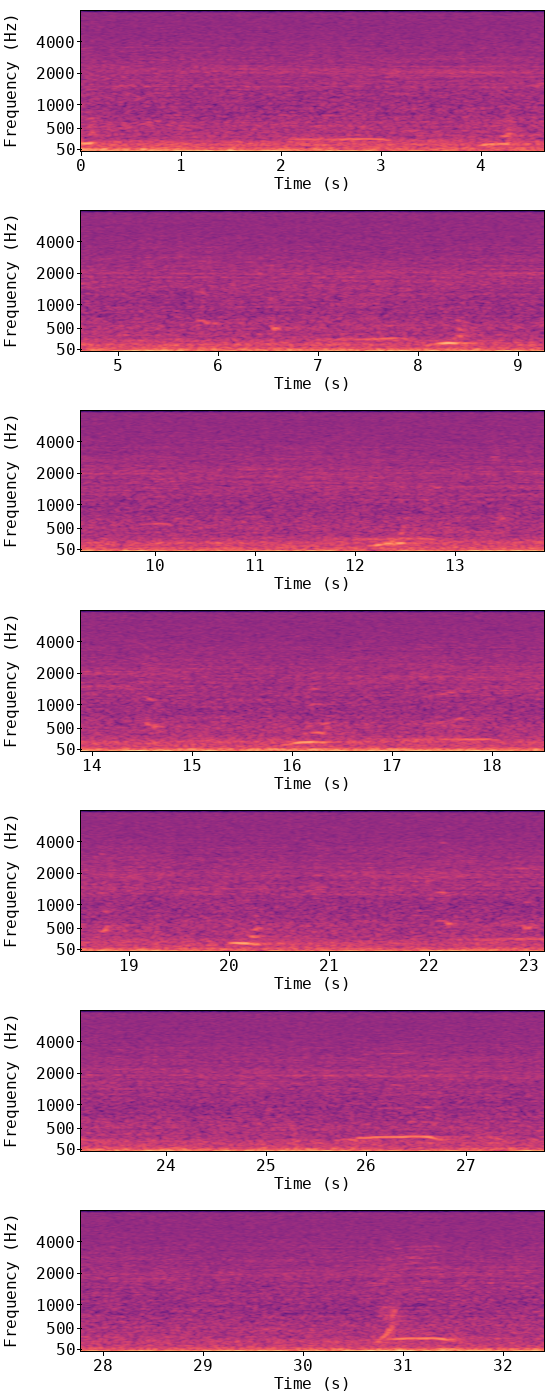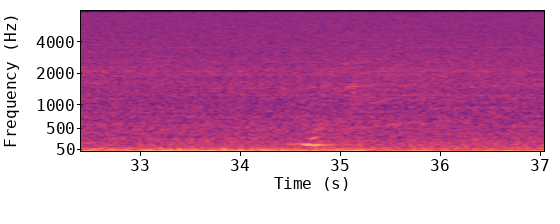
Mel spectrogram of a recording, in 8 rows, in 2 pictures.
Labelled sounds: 17.5	17.8	humpback whale, 1.2 to 1.4 kHz
26.2	26.5	humpback whale, 3.0 to 3.3 kHz

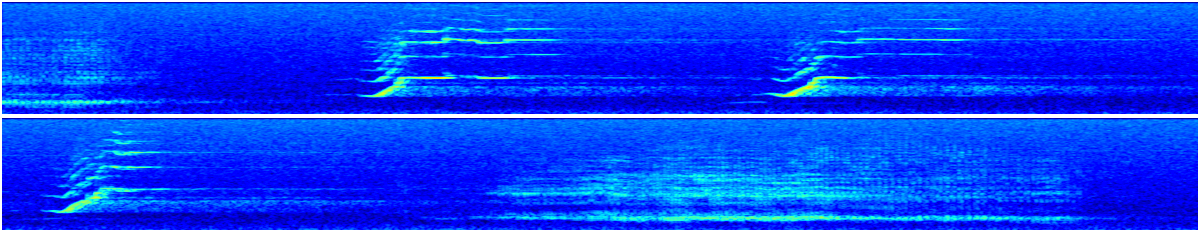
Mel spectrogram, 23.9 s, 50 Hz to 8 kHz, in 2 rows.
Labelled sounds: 3.5	5.6	humpback whale, 0.80 to 5.8 kHz
7.7	9.7	humpback whale, 0.80 to 5.3 kHz
12.3	13.7	humpback whale, 0.80 to 8.0 kHz
16.8	17.4	humpback whale, 0.86 to 1.3 kHz
17.7	18.4	humpback whale, 1.2 to 2.0 kHz

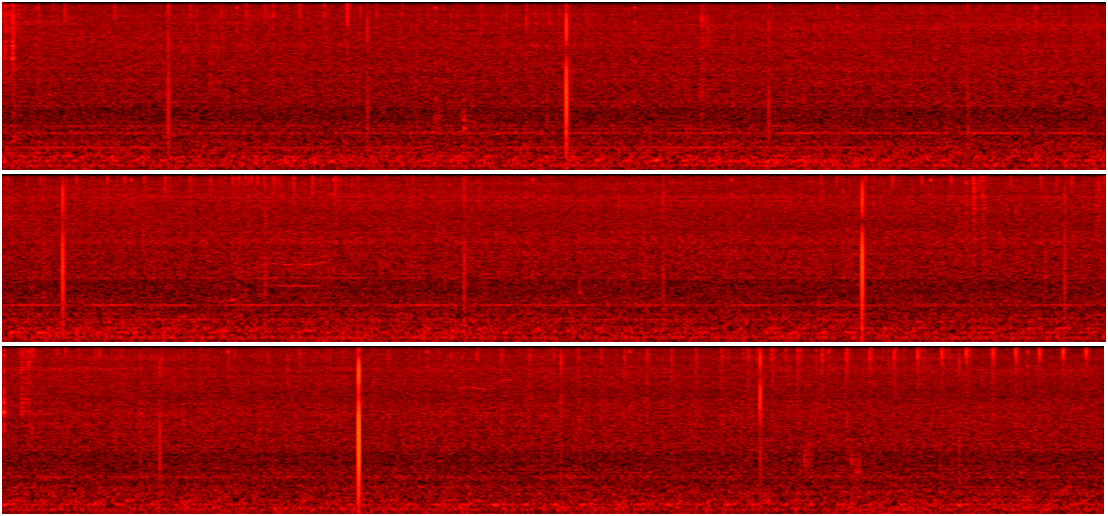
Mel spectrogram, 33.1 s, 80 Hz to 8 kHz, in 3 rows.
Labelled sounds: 13.2	14.4	killer whale, southern resident, J pod, call S04, 0.50 to 2.6 kHz
26.5	27.3	killer whale, 3.6 to 5.0 kHz

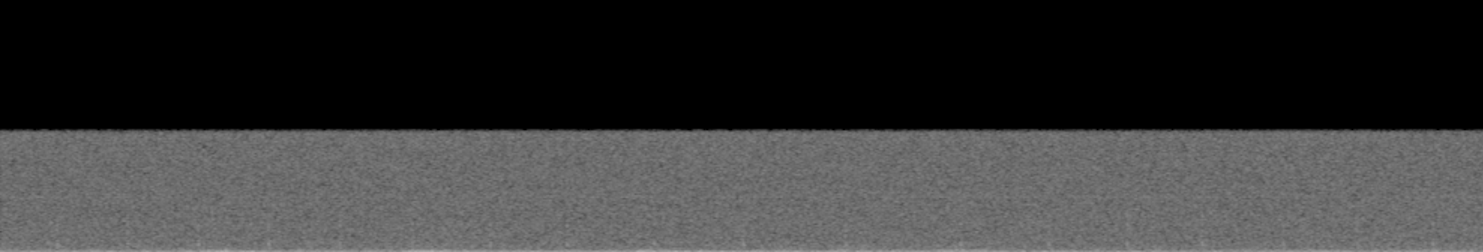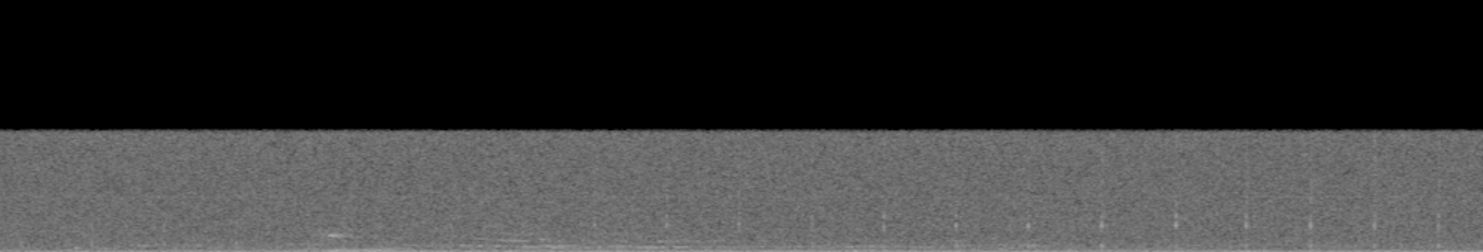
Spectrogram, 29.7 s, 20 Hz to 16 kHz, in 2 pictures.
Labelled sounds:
19.8	20.1	humpback whale, 0.80 to 0.86 kHz

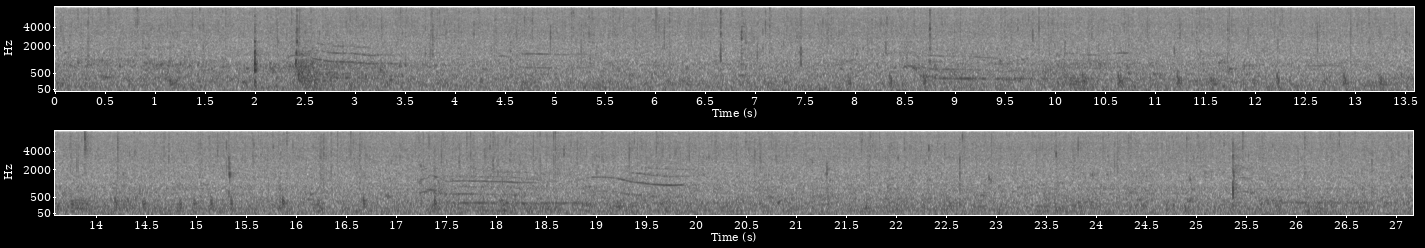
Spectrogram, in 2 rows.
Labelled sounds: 2.6	3.3	killer whale, Bigg's (transient), 0.88 to 1.6 kHz
4.6	5.0	killer whale, Bigg's (transient), 1.4 to 1.5 kHz
9.1	9.5	killer whale, Bigg's (transient), 0.84 to 1.3 kHz
17.5	19.9	killer whale, Bigg's (transient), 0.97 to 1.8 kHz

